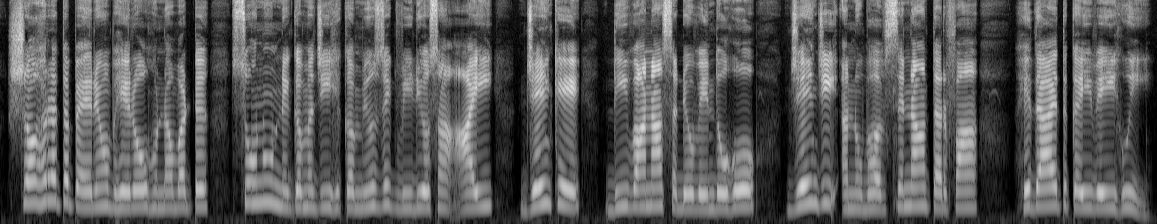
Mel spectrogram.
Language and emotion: Sindhi, neutral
